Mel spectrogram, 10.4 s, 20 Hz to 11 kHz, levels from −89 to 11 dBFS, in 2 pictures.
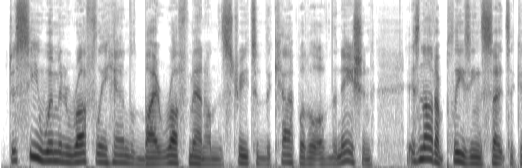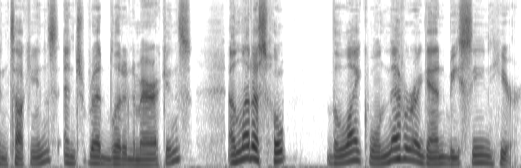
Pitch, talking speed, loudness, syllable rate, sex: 140 Hz, 235 wpm, -17 LUFS, 6.2 syllables/s, male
